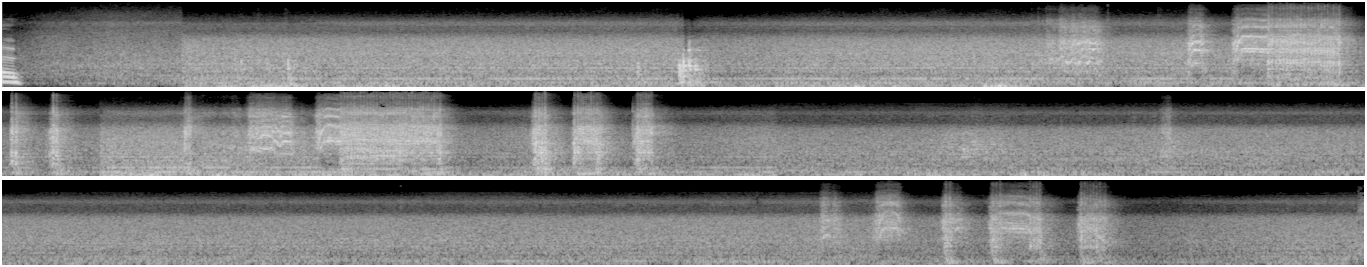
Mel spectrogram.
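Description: Power tools working pressure-treated lumber. A steady machine run through the first half has louder short bursts in its middle. Near the end come several short bursts of a cordless drill driving screws.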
